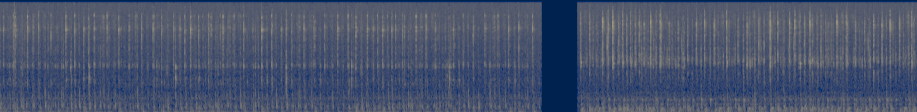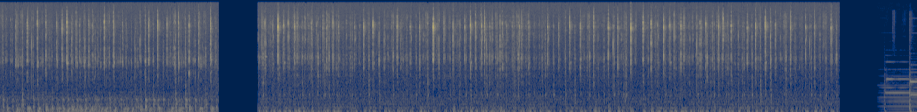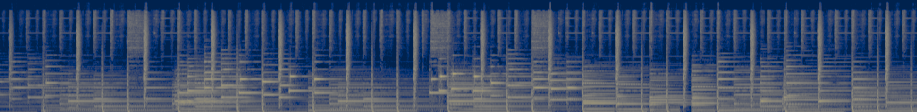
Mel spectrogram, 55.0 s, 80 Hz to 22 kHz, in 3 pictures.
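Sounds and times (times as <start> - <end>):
typing on mechanical keyboard: 0.0 - 10.8, 11.6 - 22.7, 23.5 - 35.2.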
